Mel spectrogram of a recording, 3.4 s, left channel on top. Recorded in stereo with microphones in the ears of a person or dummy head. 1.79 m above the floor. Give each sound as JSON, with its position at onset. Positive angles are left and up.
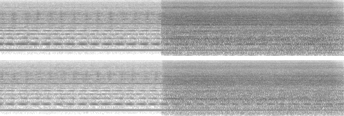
{"t": 1.6, "sound": "sawing", "side_deg": 55, "distance_m": 0.7}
